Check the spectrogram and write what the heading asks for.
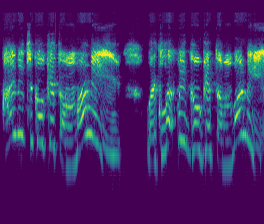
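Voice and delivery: anxious self. Retold or imitated. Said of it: "I'm like".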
